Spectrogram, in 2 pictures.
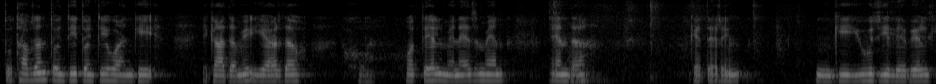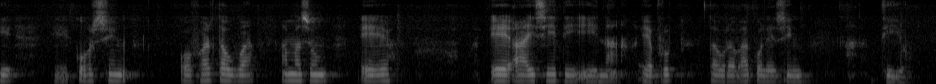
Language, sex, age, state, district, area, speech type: Manipuri, female, 45-60, Manipur, Churachandpur, urban, read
